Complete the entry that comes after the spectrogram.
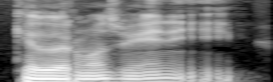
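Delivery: low, softened sign-off with long pauses; voice-message voice. Shown as a demonstration. Man demonstrating a good-night voice message, low and halting. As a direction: let it hang between phrases, pitched low. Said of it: "la gente que hace pausas largas".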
